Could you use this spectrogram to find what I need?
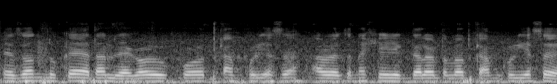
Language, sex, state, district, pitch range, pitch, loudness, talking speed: Assamese, male, Assam, Hailakandi, 145-150 Hz, 150 Hz, -17 LUFS, 170 wpm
